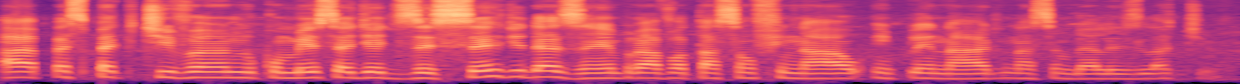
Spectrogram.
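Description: A man in his thirties, a state deputy, giving a brisk statement outdoors into a reporter's handheld mic. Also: a little high, level tone, slight background noise. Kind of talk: street interview. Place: outdoors by a palace.

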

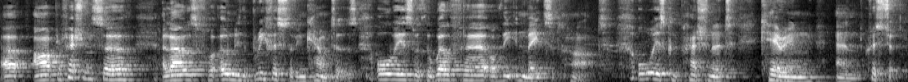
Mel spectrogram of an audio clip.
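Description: A man's voice: mid-range voice, unhurried, hardly any pauses, a little mellow. A man reading his own story aloud as dramatic dialogue, in a live setting. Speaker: author reading own stories. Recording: roomy, echoey live reading.

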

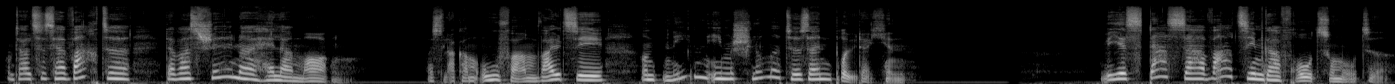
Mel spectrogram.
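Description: A woman narrates a fairy tale for bedtime in a gentle, soothing way. She takes her time, with a very melodic delivery, and the recording is close and dry. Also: fairly high pitch, slow pace, no echo. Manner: gentle, soothing, expressive storytelling. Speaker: audiobook narrator.

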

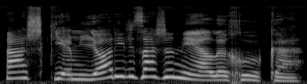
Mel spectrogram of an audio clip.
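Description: A woman playing a caring mother of small children in a cartoon, gentle and coaxing, with a European Portuguese accent. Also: on the high side, big pitch swings, unhurried, no echo. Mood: reassuring.

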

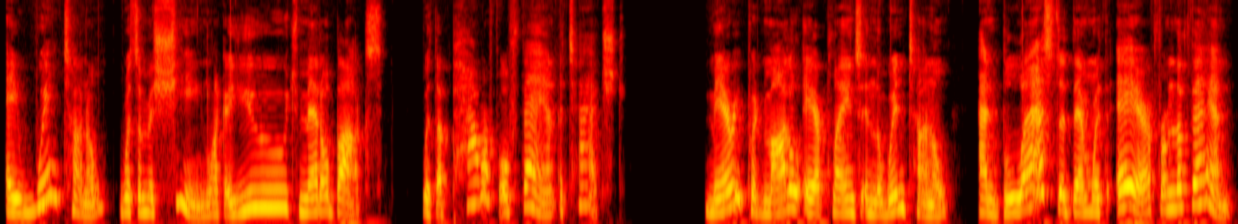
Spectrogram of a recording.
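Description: An older woman with a medium-pitched voice narrates a children's picture book. She phrases things deliberately and leans on key words for emphasis. The delivery is that of a read-aloud host addressing young listeners. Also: big pitch swings. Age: older, 60s or above. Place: small room at home with bookshelves.

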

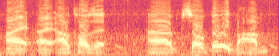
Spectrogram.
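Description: A man chatting casually in improvised game roleplay, rambling and often repeating words haltingly. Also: medium pitch, poor audio. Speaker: host and player in a roleplay game video. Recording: music behind the voice. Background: music.

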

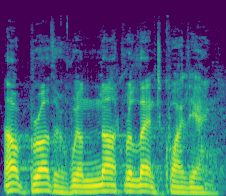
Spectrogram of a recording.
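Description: A man's voice: medium pitch, normal speed, fairly bright tone, natural voice. A man playing a loyal, embittered ninja in a fighting game, earnest and resolute. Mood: resolute, bitter. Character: loyal, embittered grey-haired ninja brother. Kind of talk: dramatic fighting game dialogue.

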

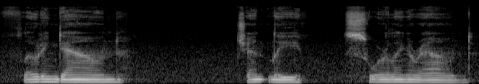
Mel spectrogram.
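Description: A man leading a guided meditation in a gentle, unhurried way with measured pauses. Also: fairly low pitch, monotone.

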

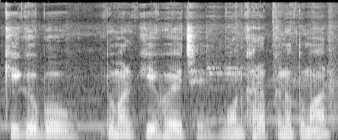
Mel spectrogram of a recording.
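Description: Man acting a caring village husband, higher-pitched voice, soothing, cartoon drama, clear music behind. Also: level tone, fairly quick, mellow, lightly acted. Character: caring, conciliatory young village husband and son. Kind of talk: cartoon family drama dialogue.

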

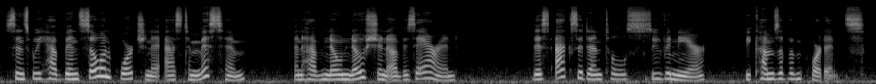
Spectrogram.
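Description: A woman voicing a sharp, confident male detective with a precise, formal, condescending manner in an audiobook. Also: on the high side, moderate pace, a little hiss or hum, lightly acted. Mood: inquisitive.

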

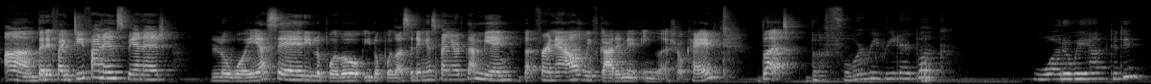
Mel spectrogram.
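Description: Young woman, children's read-aloud host. Bright voice, big swooping expression, roomy indoor sound. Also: mid-range voice, fairly quick. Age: young adult. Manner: expressive, exaggerated, addressing children with questions and gasps. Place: small indoor room at a desk.

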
